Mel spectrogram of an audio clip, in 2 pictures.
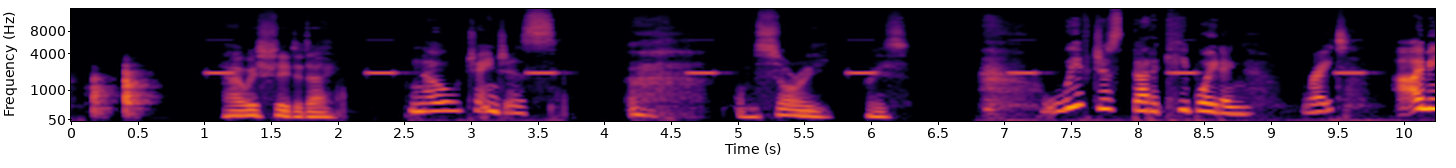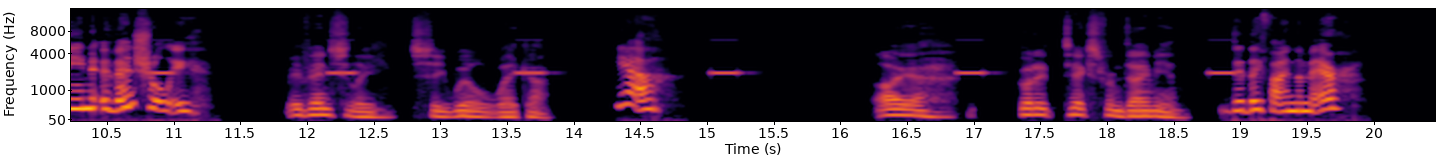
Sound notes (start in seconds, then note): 0.1 knock on door; 4.2 sighs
